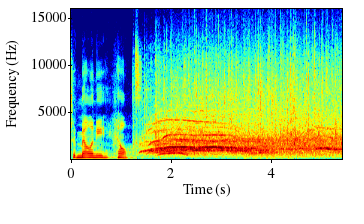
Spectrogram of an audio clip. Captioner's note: cheering, applause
